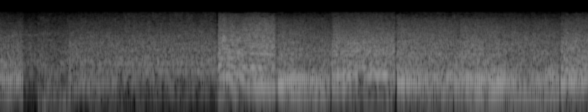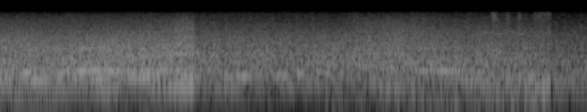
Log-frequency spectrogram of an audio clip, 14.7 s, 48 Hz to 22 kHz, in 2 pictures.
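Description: Race car engines in NASCAR Heat 5 Next Gen cars at Martinsville drone steadily throughout, a continuous layered roar that swells louder midway and then settles, with no talk over it.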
